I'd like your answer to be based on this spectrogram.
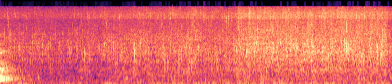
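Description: Fish frying in masala in a pan over medium heat, a steady close sizzle that grows slightly louder and denser partway through, with no talking.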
